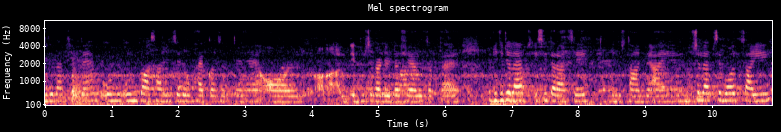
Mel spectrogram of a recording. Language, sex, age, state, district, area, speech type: Urdu, female, 18-30, Uttar Pradesh, Aligarh, urban, spontaneous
